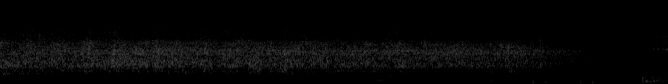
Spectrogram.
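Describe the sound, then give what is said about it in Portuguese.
A large audience at a church service applauds the Lord (Jesus) steadily, a dense sustained wash of clapping that fills the room for several seconds before tapering off, with a few muffled voices underneath. “Você pode aplaudir o Senhor por isso?”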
